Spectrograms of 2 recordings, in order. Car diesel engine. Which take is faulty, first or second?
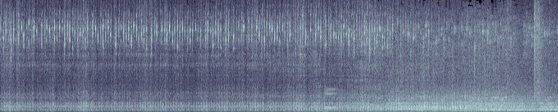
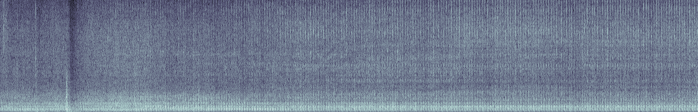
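first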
